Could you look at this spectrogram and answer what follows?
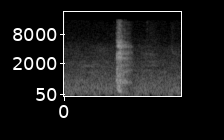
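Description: One brief, harsh cough burst from an actor over quiet room noise; coughing up blood cannot be heard.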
